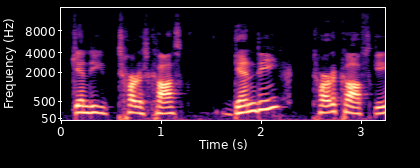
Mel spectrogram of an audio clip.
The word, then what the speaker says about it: Genndy Tartakovsky: So, next time, we're going to be doing the Genndy Tartakovsky, is that how you say his name? Did I do it right? Yeah. Woo! Success in life achieved. The Genndy Tartakovsky Star Wars: The Clone Wars animated series.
